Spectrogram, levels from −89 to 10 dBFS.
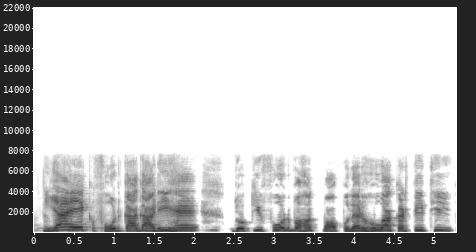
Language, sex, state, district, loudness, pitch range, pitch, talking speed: Hindi, male, Bihar, Muzaffarpur, -16 LUFS, 205-245 Hz, 235 Hz, 160 wpm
